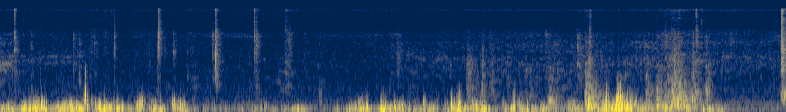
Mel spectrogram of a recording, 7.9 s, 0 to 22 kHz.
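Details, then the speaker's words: Late-1960s Ford F-600 fuel truck, first start after 25 years parked. Rough chugging surges and fades, then dies because the tank had no gas; a stall from fuel starvation. "it ain't got no gas in it you see there Scooter things are the simplest things first"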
